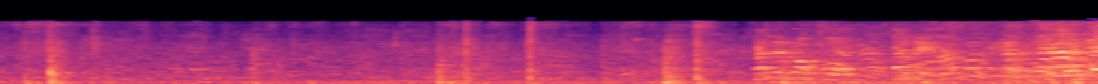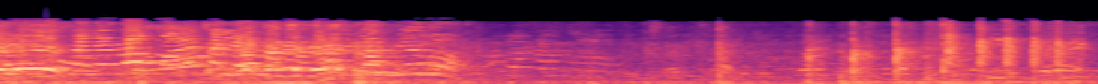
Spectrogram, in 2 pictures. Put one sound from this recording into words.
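Boxing gloves thud against bodies and gloves.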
